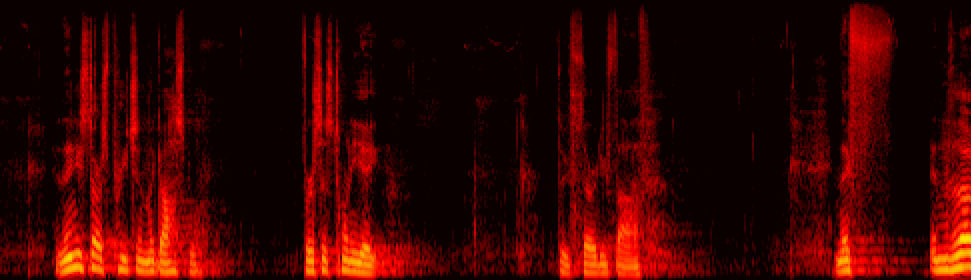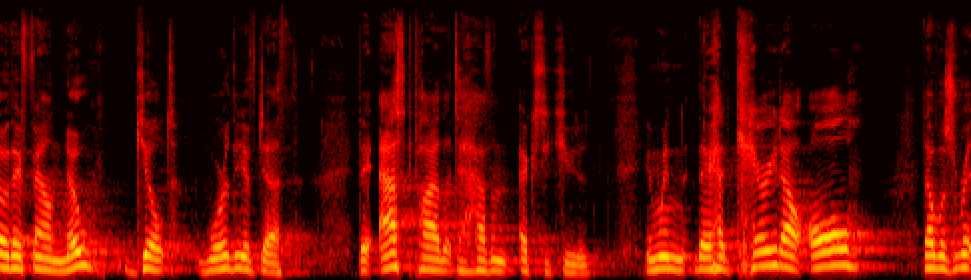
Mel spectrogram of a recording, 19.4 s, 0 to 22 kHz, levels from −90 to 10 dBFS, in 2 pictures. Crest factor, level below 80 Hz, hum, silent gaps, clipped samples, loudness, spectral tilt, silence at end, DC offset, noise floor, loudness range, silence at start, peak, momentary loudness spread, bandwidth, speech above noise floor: 20 dB; -88 dBFS; none; none; under 0.1%; -31 LUFS; -7 dB/octave; 0 s; under 0.1%; -78 dBFS; 15 LU; 0.55 s; -12 dBFS; 18 LU; 19.5 kHz; 48 dB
